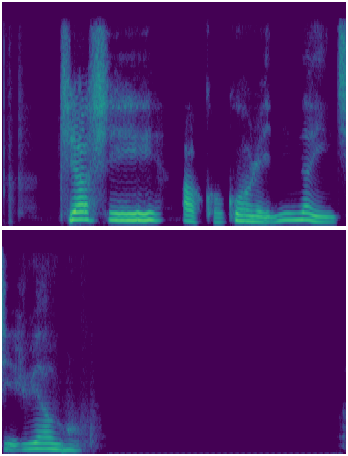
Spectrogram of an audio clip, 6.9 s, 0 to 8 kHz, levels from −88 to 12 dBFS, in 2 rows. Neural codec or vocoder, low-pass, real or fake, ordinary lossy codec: codec, 16 kHz in and 24 kHz out, 0.4 kbps, LongCat-Audio-Codec, four codebook decoder; 7.2 kHz; fake; none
